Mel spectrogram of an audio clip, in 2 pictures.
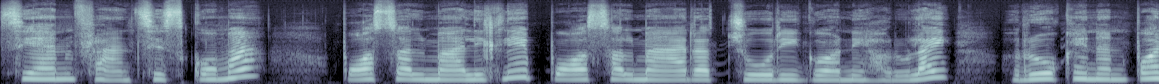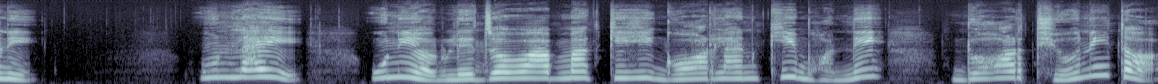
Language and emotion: Nepali, fearful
